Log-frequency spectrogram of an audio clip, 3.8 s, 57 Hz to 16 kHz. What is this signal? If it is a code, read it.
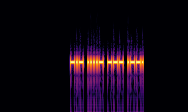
Morse code, heard as a keyed tone, about 42 wpm, 700 Hz. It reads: K4OP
